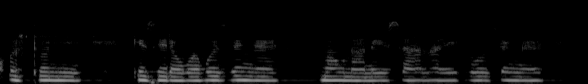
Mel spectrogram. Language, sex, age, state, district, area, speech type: Bodo, female, 45-60, Assam, Chirang, rural, spontaneous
